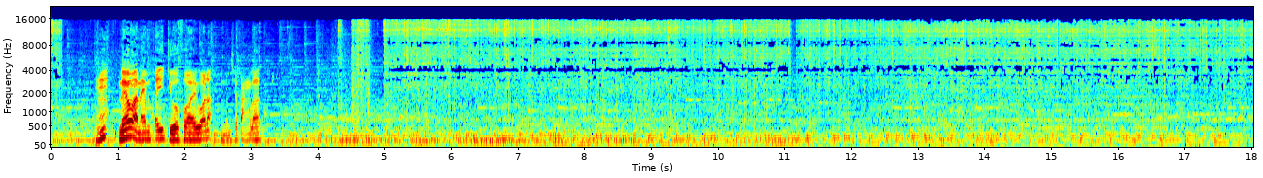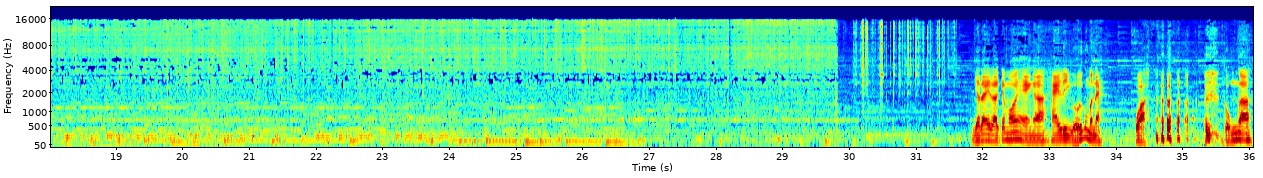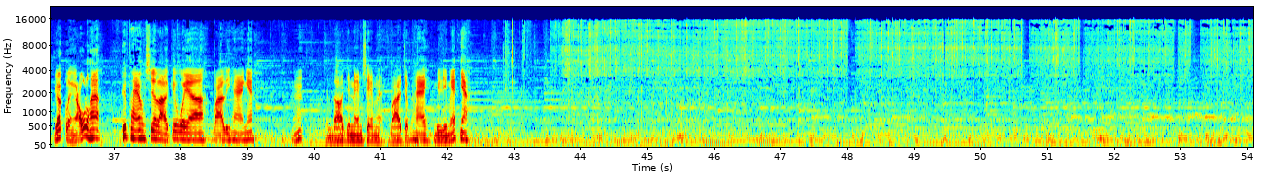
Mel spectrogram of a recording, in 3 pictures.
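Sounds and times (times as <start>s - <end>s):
welding arc crackling hiss: 0.0s - 0.3s, 4.2s - 31.8s, 42.8s - 54.0s.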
